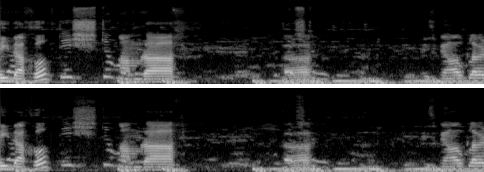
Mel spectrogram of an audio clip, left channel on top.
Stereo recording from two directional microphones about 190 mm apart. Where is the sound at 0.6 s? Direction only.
60° left (ahead or behind).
